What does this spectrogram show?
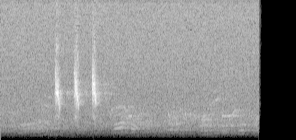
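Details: Immature male Southern Double-collared Sunbird gives three sharp, high chipping notes in quick succession, followed by faint high twittering against a quiet background.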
